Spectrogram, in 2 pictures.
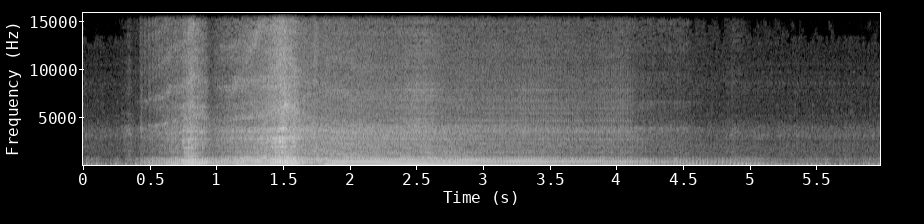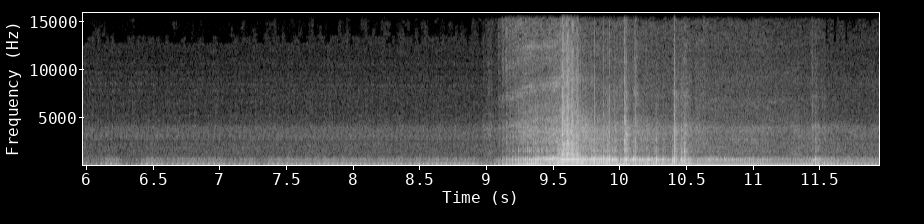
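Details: Hyundai Veloster N with Depo Racing catless downpipe and JB4 tune, N mode, recorded in cabin under hard acceleration: loud raspy exhaust climbing in pitch then dropping on lift, no leak sounds; normal exhaust note.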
